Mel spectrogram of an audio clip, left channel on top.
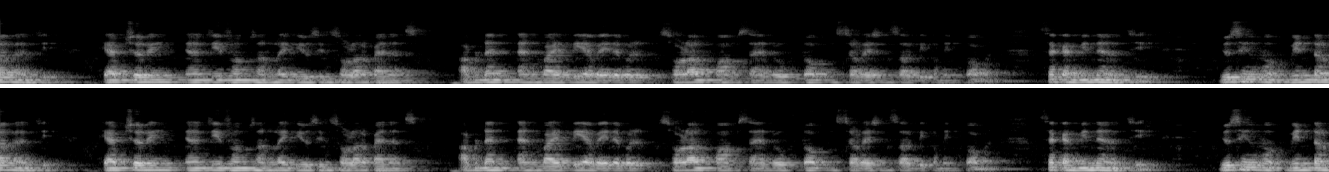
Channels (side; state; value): both; normal; correlation 0.84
